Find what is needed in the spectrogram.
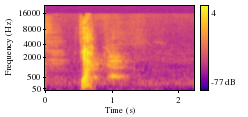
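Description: Speech: a short spoken "yeah" and a brief second sound from the voice, over quiet room tone.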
